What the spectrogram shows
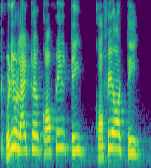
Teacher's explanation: when we speak coffee, we rise, but when we speak tea, we fall. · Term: rise and fall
